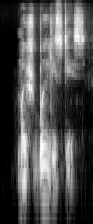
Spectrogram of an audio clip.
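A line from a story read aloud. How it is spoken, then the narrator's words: Frightened whisper from behind. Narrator (Russian): испуганно шептал сзади Бутенин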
